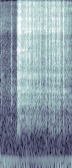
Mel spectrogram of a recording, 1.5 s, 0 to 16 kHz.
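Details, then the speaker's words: Hand-spun Echo 1 airsoft gearbox after reshimming gears: dry, airy whirr fading as it coasts, no clicking; owner suspects improper shimming or gear meshing, or axle-to-bearing wobble from worn bearings, cause unconfirmed. "you hear that now that could very well mean that something is not shimmed properly there could be a several different things meshing between the gears"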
